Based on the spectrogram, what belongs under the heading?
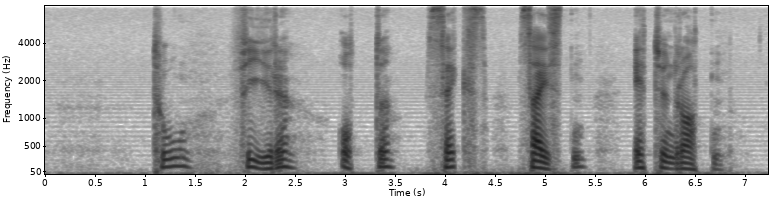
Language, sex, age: Norwegian, male, 38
